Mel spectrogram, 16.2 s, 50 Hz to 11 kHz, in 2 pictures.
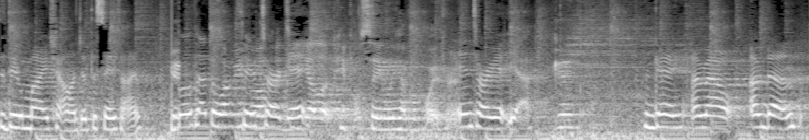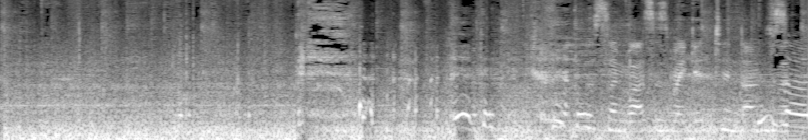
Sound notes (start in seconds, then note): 11.0 laughing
